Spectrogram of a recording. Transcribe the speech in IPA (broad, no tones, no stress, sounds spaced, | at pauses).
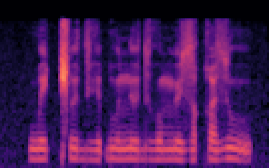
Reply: w e ǁ ɯ dʱ ɪ ɓ u n ɯ dʱ o m ʏ z ə q ɯ z u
